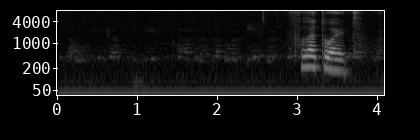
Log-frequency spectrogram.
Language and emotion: Russian, neutral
